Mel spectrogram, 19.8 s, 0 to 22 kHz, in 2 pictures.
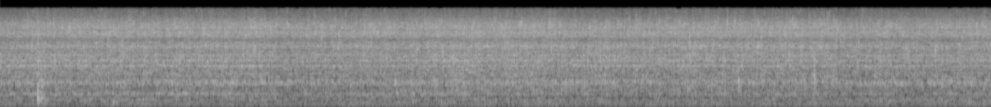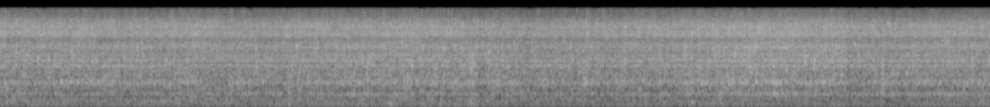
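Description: Chicken pieces frying in hot oil, about 335°F, in an open pressure cooker: a steady sizzle and hiss. This is the browning stage, before the lid goes on for pressure frying.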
